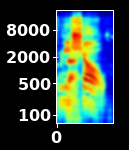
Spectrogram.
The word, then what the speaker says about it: Michaud: Well, it's we enunciate it with the French version, right? Which is Michaud. And so kind of like Michaud.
